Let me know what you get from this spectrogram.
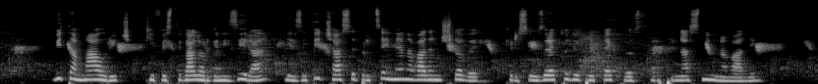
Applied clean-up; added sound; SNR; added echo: classical method log-MMSE.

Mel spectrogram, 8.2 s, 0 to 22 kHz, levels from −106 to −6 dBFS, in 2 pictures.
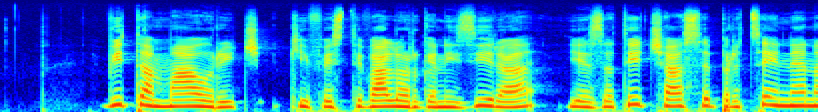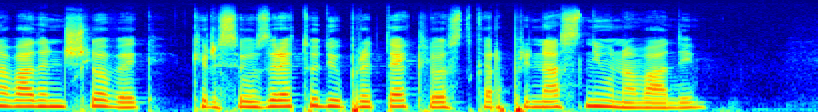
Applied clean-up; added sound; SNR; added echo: none; none; none; none.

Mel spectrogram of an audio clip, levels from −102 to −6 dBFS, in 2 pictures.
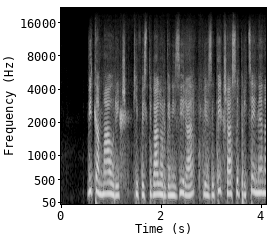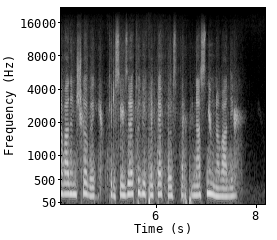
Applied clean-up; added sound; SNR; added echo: neural mask model RNNoise.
